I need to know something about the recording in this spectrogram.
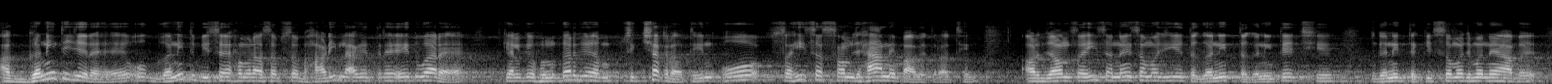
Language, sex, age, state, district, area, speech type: Maithili, male, 30-45, Bihar, Supaul, rural, spontaneous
